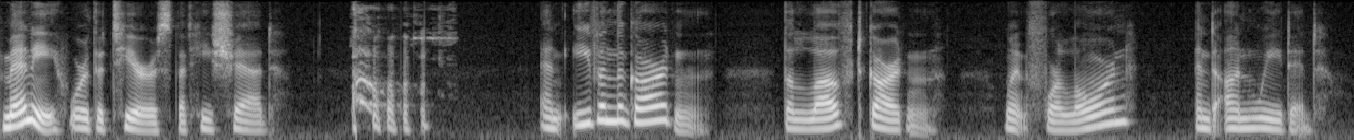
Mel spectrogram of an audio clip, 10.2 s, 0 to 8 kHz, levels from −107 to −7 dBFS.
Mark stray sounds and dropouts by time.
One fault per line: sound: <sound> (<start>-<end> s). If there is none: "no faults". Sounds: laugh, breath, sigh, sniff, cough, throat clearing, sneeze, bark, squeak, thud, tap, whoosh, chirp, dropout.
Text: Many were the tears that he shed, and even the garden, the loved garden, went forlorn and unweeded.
sound: laugh (2.6-3.4 s)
